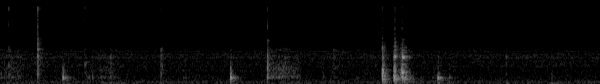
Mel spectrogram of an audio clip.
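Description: Cardstock layers being handled and set down while a layered card is assembled: scattered small taps and clicks of card on the table, with a cluster of louder taps about four seconds in.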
